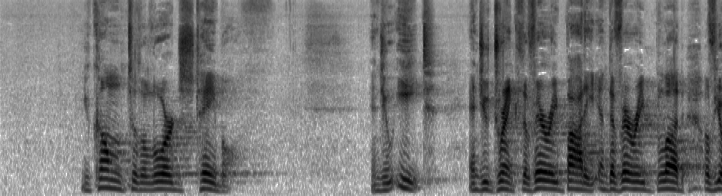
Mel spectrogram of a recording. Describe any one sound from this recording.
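An elderly man speaks with animation through a microphone in an echoing hall.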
